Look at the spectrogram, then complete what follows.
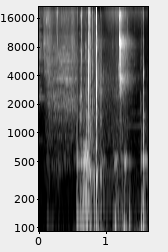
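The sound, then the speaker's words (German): After a brief quiet moment, a loud clatter of hard knocks and thuds as a camera standing upright on its edge tips over and tumbles, with a few scattered impacts trailing off over about a second. “Ja, das war die Kamera. Habt ihr gehört?”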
